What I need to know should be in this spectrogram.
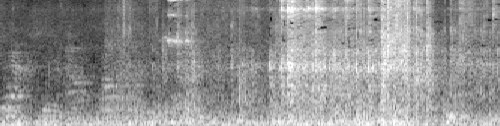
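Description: A shopping cart rattles as it rolls.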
